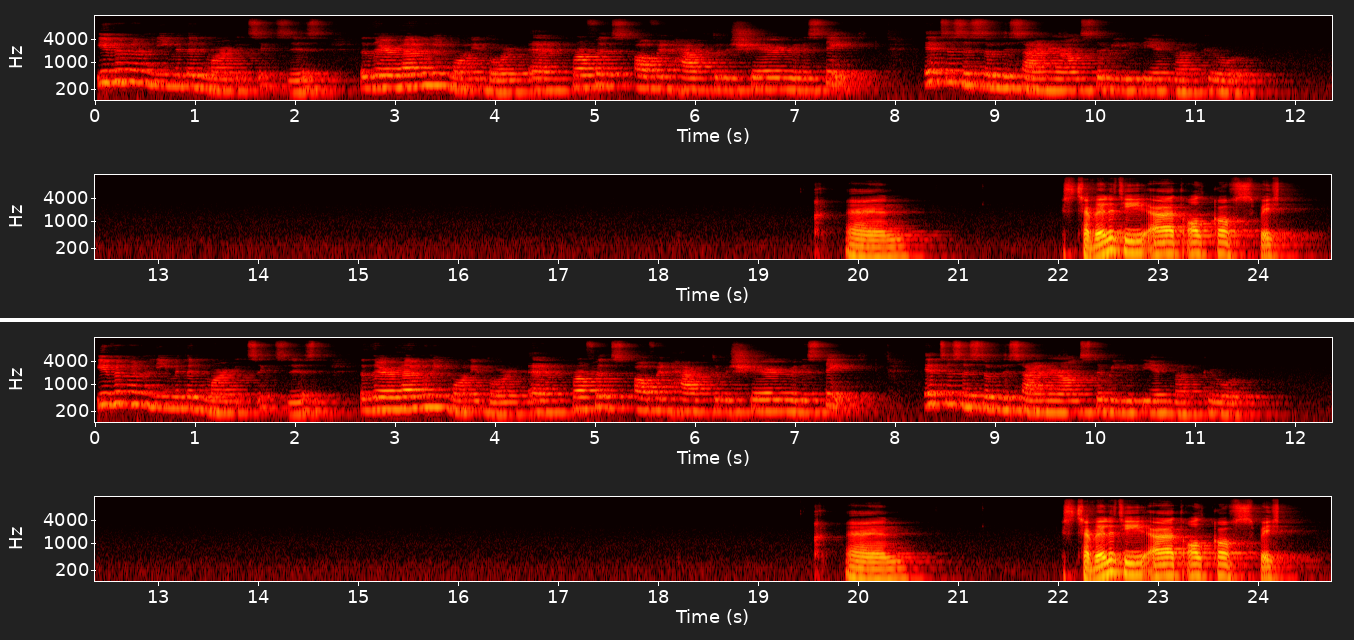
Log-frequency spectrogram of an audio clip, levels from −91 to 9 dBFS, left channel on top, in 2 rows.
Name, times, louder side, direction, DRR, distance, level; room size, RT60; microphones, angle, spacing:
voice 1, 0.0-2.2 2.6-7.5 8.3-11.4, right 1 dB, 45° right, -4 dB, 3.7 m, -39 dB
voice 2, 19.6-20.5 22.0-24.2, right 1 dB, 5° right, 11 dB, 0.4 m, -28 dB
10.5 x 8.0 x 6.9 m, 1.0 s
head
